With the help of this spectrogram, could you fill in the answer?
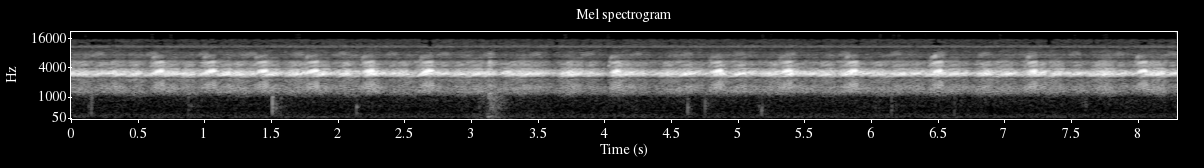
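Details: Chorusing frogs, 5 May 2017, keep up a loud, slightly uneven train of rasping croaks, several callers overlapping, with a few brief knocks and taps underneath.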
